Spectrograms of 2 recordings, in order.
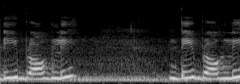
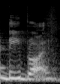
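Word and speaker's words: de Broglie: तो inability to explain पहला क्या था आपका, डी ब्रॉय हाइपोथेसिस, इसको लिखा जाता है डी ब्रॉगली हाइपोथेसिस। ठीक है, प्रोनाउंसिएशन है इसका डी ब्रॉय।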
